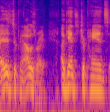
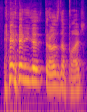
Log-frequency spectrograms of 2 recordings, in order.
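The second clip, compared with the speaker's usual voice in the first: higher, louder, laughing delivery; 7 semitones higher, 7 dB louder than usual. Real, not acted. Reviewer amused by the punch after a humility speech, laughing. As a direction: burst out laughing as you tell it.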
